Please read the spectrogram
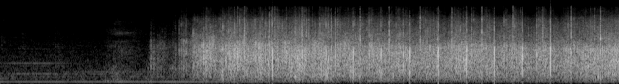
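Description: Faint closing music dies away, then an audience breaks into applause about a second and a half in, a dense, steady clapping of many hands.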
